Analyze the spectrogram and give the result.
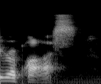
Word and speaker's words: Rapace: We are here to talk about Noomi Rapace.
